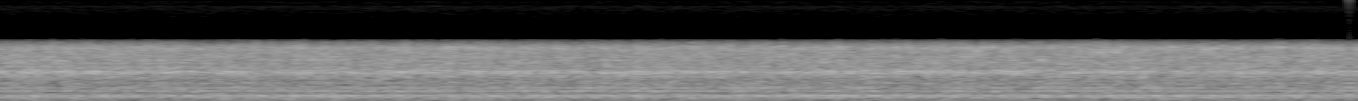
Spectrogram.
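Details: Kenmore Oasis top-load washer after OL-code repair, spin cycle: smooth, even whirr with steady mid-pitched hum, no knocks, thumps or scraping, not yet at full high-speed spin; normal spin.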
